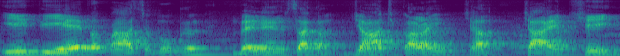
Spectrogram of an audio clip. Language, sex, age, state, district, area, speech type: Maithili, male, 45-60, Bihar, Supaul, urban, read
